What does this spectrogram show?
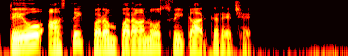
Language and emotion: Gujarati, neutral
